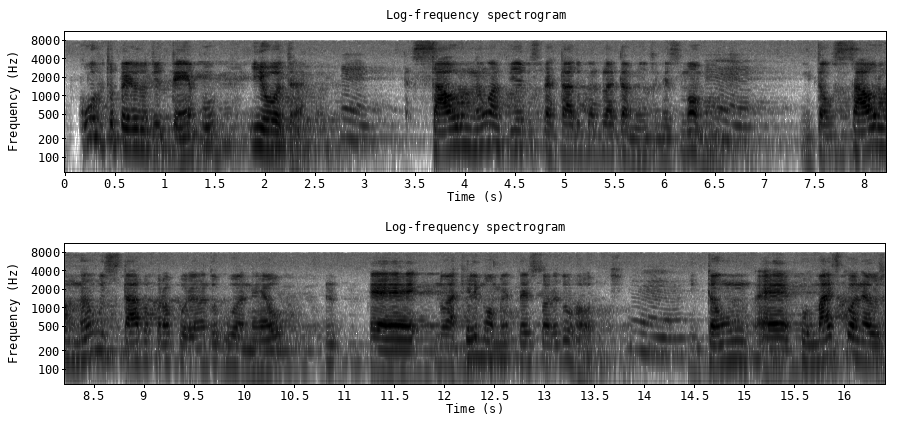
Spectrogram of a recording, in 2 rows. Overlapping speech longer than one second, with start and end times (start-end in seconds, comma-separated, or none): none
